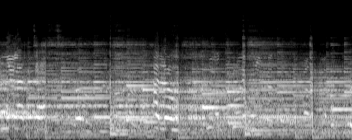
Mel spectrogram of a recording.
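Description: Live band music: acoustic guitar and drum kit playing, with a few sharp drum hits.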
